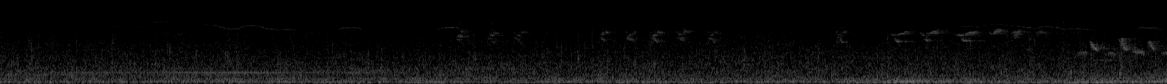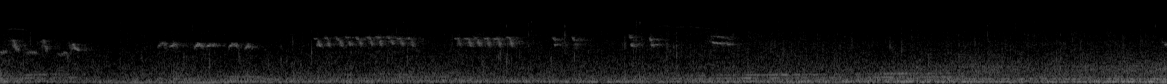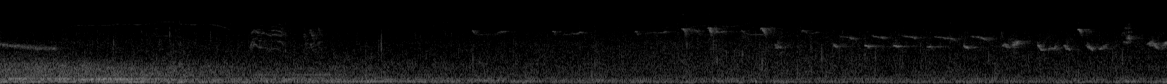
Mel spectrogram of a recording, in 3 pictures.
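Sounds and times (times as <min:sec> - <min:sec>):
rain pattering on a tent: 0:00.0 - 0:35.0.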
